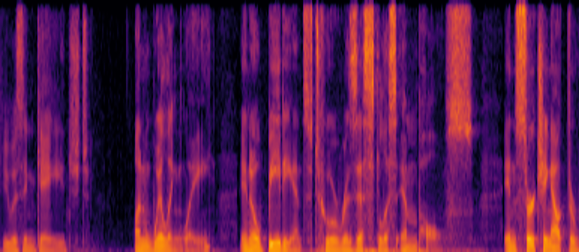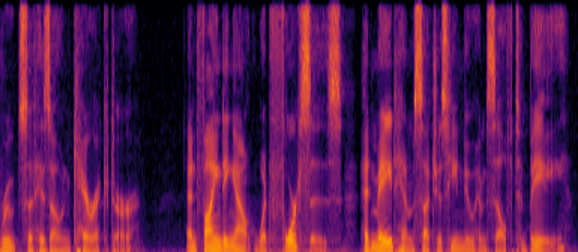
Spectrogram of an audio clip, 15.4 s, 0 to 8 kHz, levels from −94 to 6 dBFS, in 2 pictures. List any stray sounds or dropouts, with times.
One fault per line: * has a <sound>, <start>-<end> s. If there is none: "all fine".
all fine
